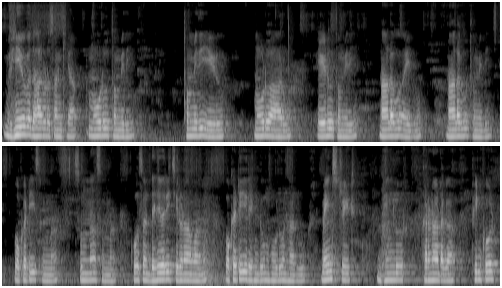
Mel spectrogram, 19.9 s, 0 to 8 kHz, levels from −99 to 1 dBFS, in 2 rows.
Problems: none marked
